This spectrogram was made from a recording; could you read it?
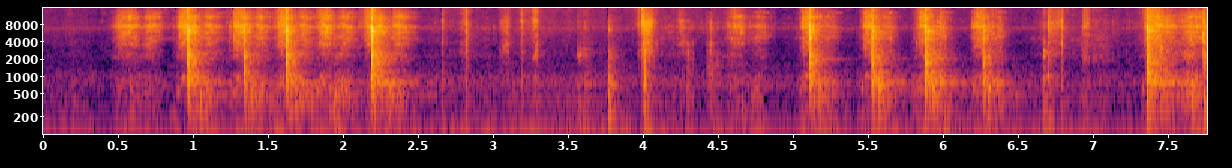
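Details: RockShox Sektor Silver TK Solo Air 140mm fork clicking sharply when pumped; the inner tube on the left spring side has about 1 mm vertical play (possibly a worn seal) and is pushed up by friction, hitting the top cap.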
